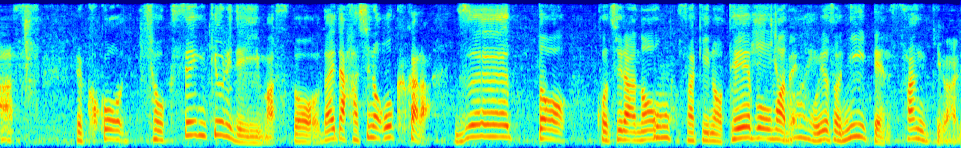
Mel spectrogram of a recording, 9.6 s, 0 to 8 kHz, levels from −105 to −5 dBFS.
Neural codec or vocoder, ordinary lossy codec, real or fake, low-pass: vocoder, 22.05 kHz, 80 mel bands, HiFi-GAN; MP3, 64 kbps; fake; 7.2 kHz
